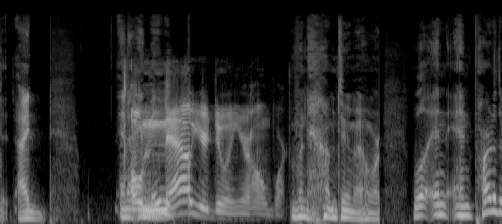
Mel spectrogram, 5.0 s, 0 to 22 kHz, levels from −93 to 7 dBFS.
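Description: Speech in which the recorder likely drops roughly 50 ms each time it moves to a new 1-second chunk. This audio missing between chunks is heard as abrupt skips at 1.89, 2.84 and 3.79 s.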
